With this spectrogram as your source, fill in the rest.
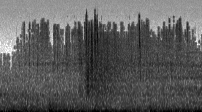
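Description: A heavy book creaks and thuds open.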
